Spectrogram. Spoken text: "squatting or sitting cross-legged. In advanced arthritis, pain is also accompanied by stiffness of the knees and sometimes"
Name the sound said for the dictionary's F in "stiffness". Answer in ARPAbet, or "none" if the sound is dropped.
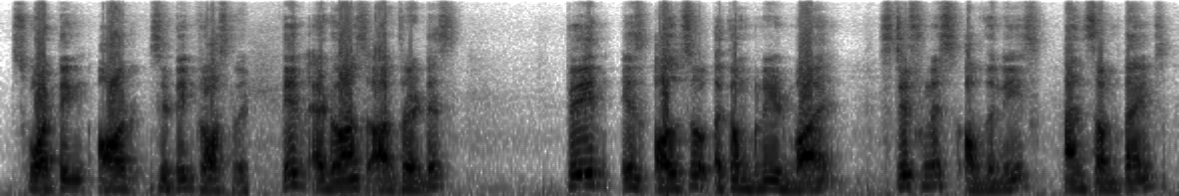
F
